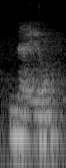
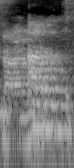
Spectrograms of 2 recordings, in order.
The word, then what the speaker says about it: Niall: Nail. I'm not saying it like that. Yeah, no, it's Niall.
